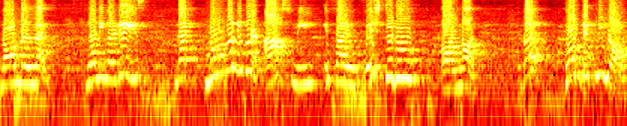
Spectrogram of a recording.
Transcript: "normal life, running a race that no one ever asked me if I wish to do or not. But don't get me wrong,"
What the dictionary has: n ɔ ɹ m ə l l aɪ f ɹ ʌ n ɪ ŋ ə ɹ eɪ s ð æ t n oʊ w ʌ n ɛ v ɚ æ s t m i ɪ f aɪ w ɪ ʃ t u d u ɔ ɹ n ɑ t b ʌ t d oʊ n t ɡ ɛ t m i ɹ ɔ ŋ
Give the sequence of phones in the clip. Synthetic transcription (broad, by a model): n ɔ ɹ m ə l l aɪ f l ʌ n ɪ ŋ ə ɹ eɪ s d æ t n oʊ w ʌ n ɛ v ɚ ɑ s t m i ɪ f aɪ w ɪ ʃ t u d u ɔ ɹ n ɑ t b ʌ t d oʊ n t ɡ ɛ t m i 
